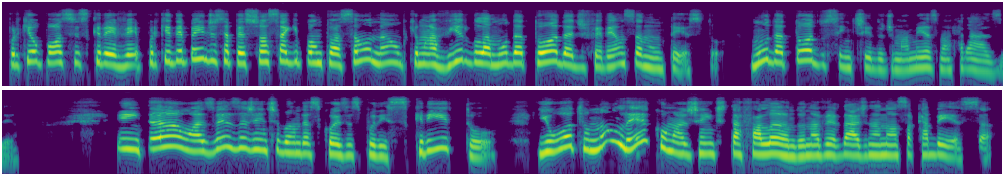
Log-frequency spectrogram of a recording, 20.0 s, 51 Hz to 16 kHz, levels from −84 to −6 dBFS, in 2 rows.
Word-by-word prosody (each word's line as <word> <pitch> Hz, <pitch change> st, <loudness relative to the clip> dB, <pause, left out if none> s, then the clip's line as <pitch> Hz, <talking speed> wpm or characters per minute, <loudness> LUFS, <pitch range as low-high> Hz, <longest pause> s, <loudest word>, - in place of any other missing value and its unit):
Porque 230 Hz, +4 st, -1 dB
eu 275 Hz, -3 st, 0 dB
posso 255 Hz, 0 st, 0 dB
escrever 225 Hz, -3 st, +1 dB
porque 255 Hz, +2 st, -2 dB
depende 295 Hz, +2 st, 0 dB
se 275 Hz, -, -2 dB
a -, -, +3 dB
pessoa 255 Hz, +1 st, +3 dB
segue 270 Hz, -1 st, +1 dB
pontuação 255 Hz, +2 st, +1 dB
ou 320 Hz, -, -1 dB
não, 250 Hz, 0 st, -2 dB
porque 240 Hz, +3 st, -7 dB
uma 230 Hz, -2 st, +1 dB
vírgula 255 Hz, +4 st, +2 dB
muda 245 Hz, +2 st, +1 dB
toda 260 Hz, -1 st, +5 dB
a -, -, -1 dB
diferença 200 Hz, +5 st, -4 dB
num 180 Hz, -4 st, -3 dB
texto, 475 Hz, +1 st, -10 dB, 0.3 s
muda 265 Hz, +3 st, 0 dB
todo 290 Hz, -1 st, 0 dB
o -, -, -12 dB
sentido 185 Hz, -5 st, -8 dB
de 160 Hz, +1 st, -12 dB
uma 155 Hz, 0 st, -7 dB
mesma 175 Hz, -2 st, -5 dB
frase. 150 Hz, -6 st, -10 dB, 1.0 s
Então, 295 Hz, +1 st, +4 dB
às 245 Hz, -2 st, +2 dB
vezes, 310 Hz, +2 st, -1 dB
a 310 Hz, -, 0 dB
gente 270 Hz, -2 st, -1 dB
manda 220 Hz, -3 st, 0 dB
as 205 Hz, -, -7 dB
coisas 190 Hz, -3 st, -1 dB
por 195 Hz, -3 st, -2 dB
escrito, 235 Hz, -, -3 dB, 0.4 s
e 225 Hz, -, +3 dB
o 245 Hz, -, +5 dB
outro 300 Hz, 0 st, +2 dB
não 385 Hz, -, +3 dB
lê 365 Hz, -, +3 dB
como 300 Hz, -9 st, +1 dB
a 210 Hz, -1 st, 0 dB
gente 210 Hz, +1 st, -3 dB
tá 215 Hz, -2 st, +2 dB
falando, 200 Hz, -4 st, +3 dB
na 185 Hz, 0 st, 0 dB
verdade, 190 Hz, -1 st, 0 dB
na 190 Hz, 0 st, -1 dB
nossa 190 Hz, +1 st, -3 dB
cabeça. 195 Hz, -6 st, -4 dB
235 Hz, 165 wpm, -20 LUFS, 195-275 Hz, 1.0 s, toda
